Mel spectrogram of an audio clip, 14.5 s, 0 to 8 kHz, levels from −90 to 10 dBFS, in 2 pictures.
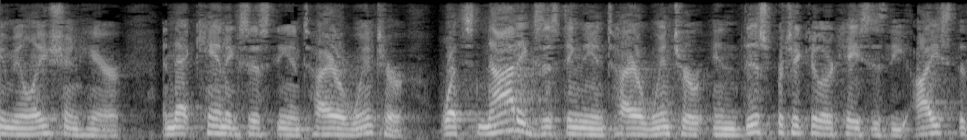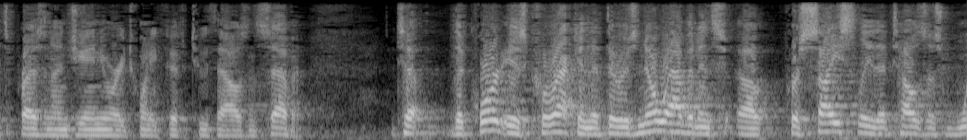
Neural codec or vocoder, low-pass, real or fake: none; 7.2 kHz; real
